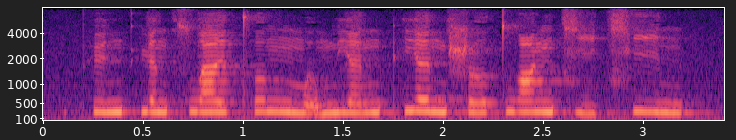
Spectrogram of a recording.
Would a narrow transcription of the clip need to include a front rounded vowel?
yes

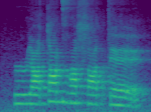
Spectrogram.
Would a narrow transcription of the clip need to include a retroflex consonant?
no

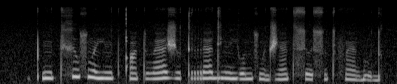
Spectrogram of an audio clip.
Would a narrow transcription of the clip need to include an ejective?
yes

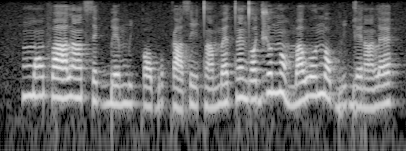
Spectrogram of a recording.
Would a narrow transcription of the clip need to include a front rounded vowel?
no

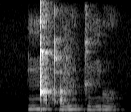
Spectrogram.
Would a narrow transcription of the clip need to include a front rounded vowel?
yes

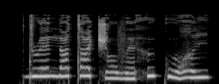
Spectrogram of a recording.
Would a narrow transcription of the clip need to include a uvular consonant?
yes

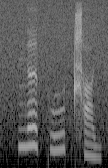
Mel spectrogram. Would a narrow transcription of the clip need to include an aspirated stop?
yes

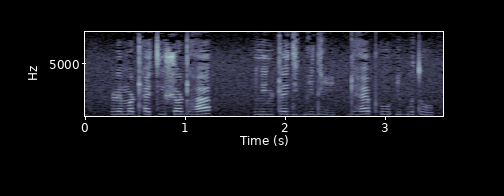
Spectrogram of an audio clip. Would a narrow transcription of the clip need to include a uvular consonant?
no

